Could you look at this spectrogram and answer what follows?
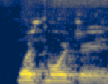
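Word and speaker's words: Morsmordre: Mors Mortar. Or Mors Mord. I don't know how to pronounce it. – Mors Mordre is how I pronounce it. Mors Mordre. There we go.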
